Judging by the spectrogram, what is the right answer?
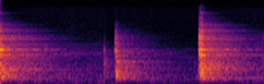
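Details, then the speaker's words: Manure spreader wheel hub, reassembled with spring-loaded pawls held by cotter pins: crisp separate clicks about half a second apart as the wheel freewheels in reverse, normal; going forward the pawls engage the axle. "So you can hear it clicking when we're going in reverse"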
